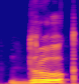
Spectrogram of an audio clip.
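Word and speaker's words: друг: দ্রুক আসলে এটা উচ্চারণ দ্রুগ হওয়ার কথা, বাট দ্রুগ না হয়ে দ্রুক হয়েছে। তো ভিয়েরনি দ্রুক, বিশ্বস্ত বন্ধু।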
